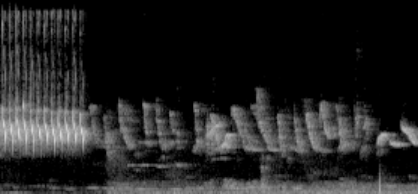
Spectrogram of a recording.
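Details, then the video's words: Sogok ontong singing in full voice: a rapid bright trill of about a dozen sharp high notes, then a long run of varied high chattering and whistled phrases over a faint murmur of background noise. "Kicauan Burung Sogok Ontong Super Gacor"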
